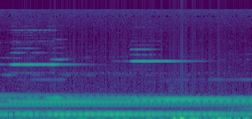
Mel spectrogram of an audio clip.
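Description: Contemporary percussion ensemble music: several sustained, overlapping ringing tones held with no clear strokes, the lowest one wavering in a quick pulse. A faint struck accent comes about three seconds in.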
